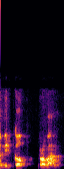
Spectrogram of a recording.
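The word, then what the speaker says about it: Virchow-Robin: y roban o virch Robin se escribe No pero se pronuncia virc roban que son espacios que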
